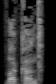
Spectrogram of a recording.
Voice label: "vakant", German; adjectives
